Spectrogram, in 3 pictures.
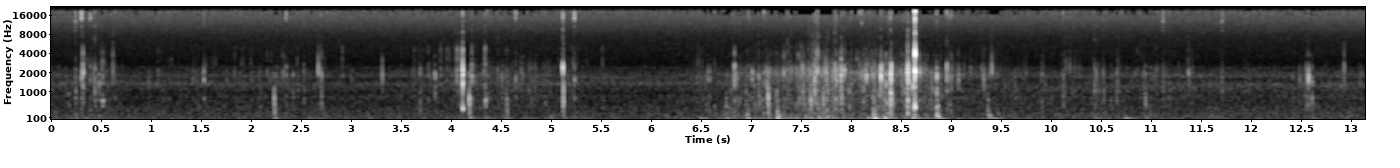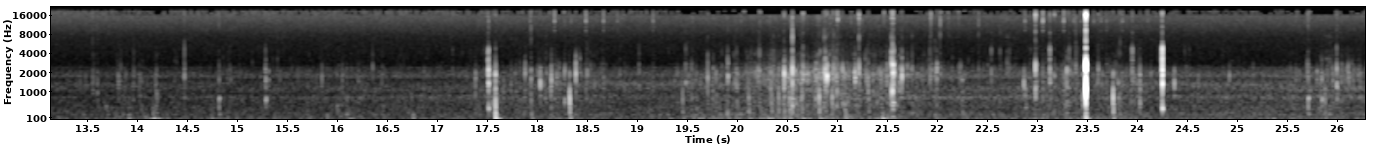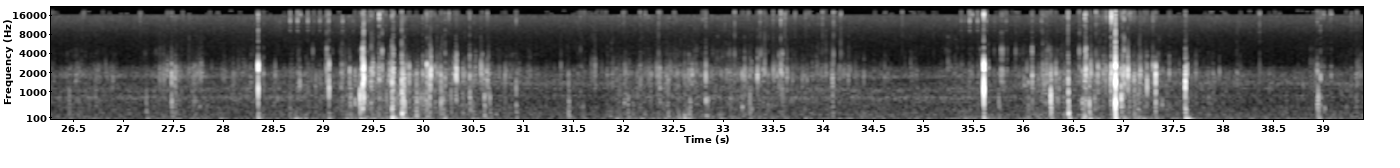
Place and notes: lake Alausas, Lithuania, ice
hydrophone between the broken ice on the lake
